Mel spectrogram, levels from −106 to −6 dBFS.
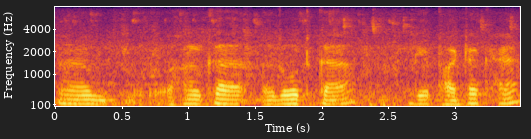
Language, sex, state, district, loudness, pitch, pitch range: Hindi, male, Bihar, Katihar, -17 LUFS, 125 Hz, 115-130 Hz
